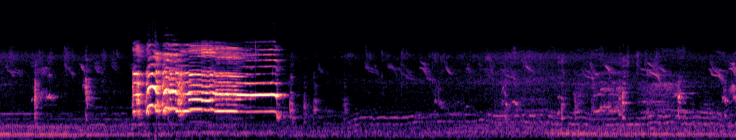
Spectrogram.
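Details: Rooster, one of three brother roosters crowing back and forth, gives one loud, ringing crow of about two seconds, followed by quieter background sounds.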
